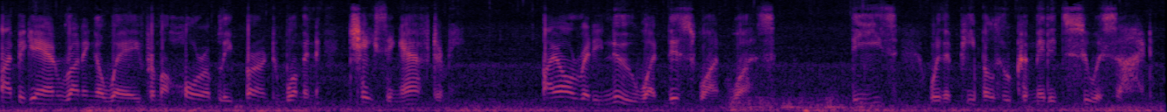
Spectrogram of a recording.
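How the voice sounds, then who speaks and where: A man narrating a scripted first-person horror story in a deliberate, dramatic manner. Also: lowish voice, sharp tone, a little hiss or hum, low-quality recording. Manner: slow, deliberate, dramatic delivery. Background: rain and thunder sound effects.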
